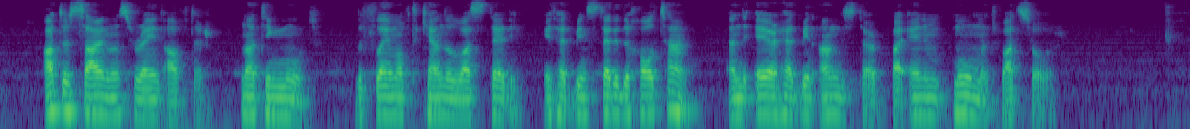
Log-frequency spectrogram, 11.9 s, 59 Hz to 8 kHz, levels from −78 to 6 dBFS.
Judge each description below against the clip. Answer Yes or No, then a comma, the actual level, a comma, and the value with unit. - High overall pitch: No, low, 100 Hz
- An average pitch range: No, narrow, 1.7 semitones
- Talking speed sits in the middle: Yes, average, 150 wpm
